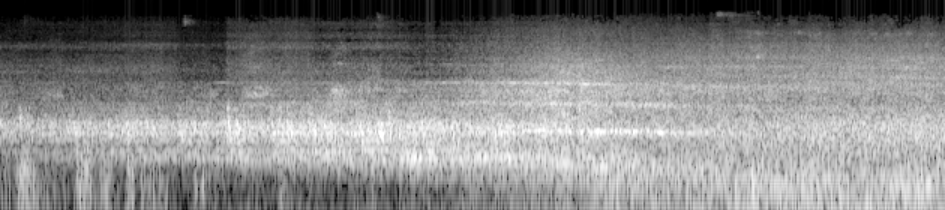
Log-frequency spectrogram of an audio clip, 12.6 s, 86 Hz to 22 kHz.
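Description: A long container freight train hauled by a WAG-7 electric locomotive approaching and passing, its wheels rumbling on the rails. The rumble grows over the first few seconds and then holds steady, with faint whining tones over it.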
